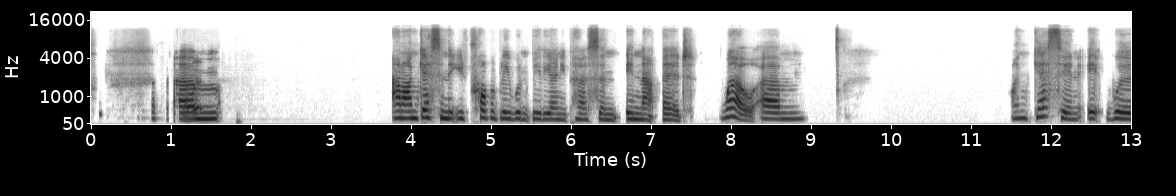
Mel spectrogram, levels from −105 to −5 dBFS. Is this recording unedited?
no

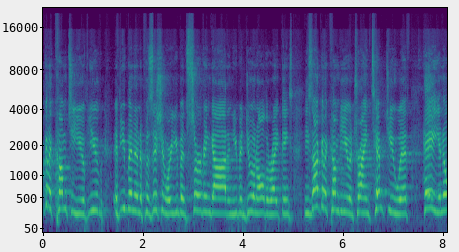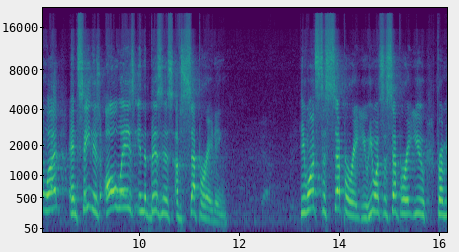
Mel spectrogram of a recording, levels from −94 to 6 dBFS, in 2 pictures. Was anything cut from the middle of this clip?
yes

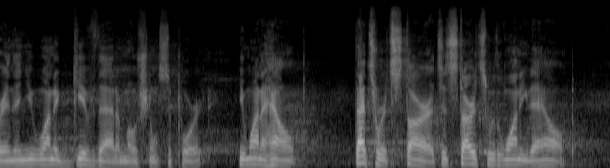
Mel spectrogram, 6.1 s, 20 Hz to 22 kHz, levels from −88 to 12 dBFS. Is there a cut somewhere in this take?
no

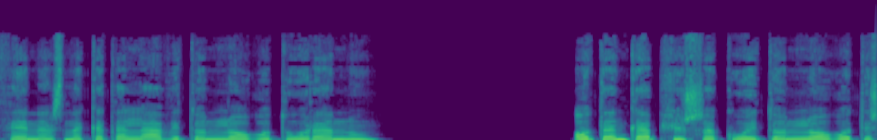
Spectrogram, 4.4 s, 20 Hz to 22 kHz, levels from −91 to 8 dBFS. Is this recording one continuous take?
yes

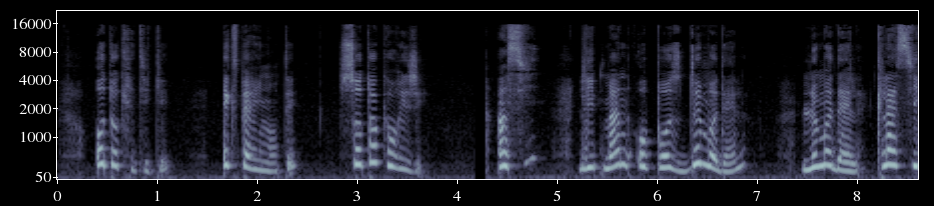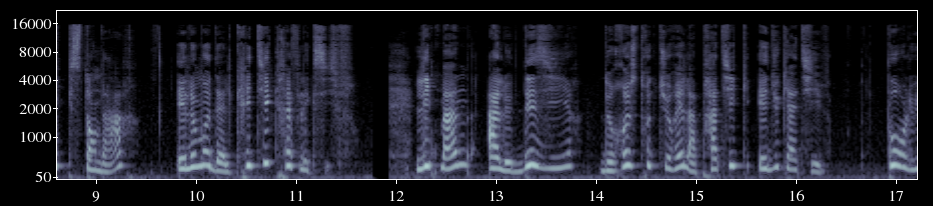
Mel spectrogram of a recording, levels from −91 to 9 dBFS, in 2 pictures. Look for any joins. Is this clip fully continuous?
yes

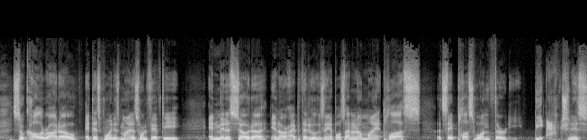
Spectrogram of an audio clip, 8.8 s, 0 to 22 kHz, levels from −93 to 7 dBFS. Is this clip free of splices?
no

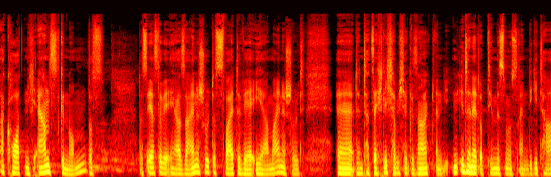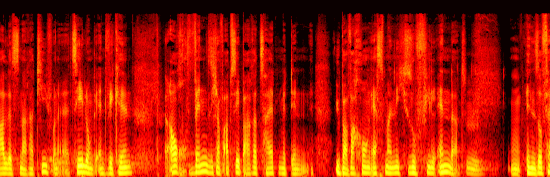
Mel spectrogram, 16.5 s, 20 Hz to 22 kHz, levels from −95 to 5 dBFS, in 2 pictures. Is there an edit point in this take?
yes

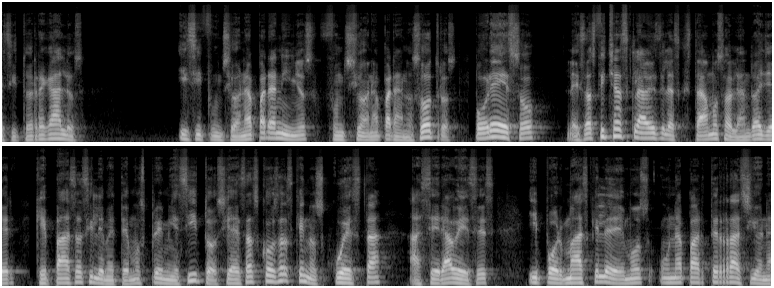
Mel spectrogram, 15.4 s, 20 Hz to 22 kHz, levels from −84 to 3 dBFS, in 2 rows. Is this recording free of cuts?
no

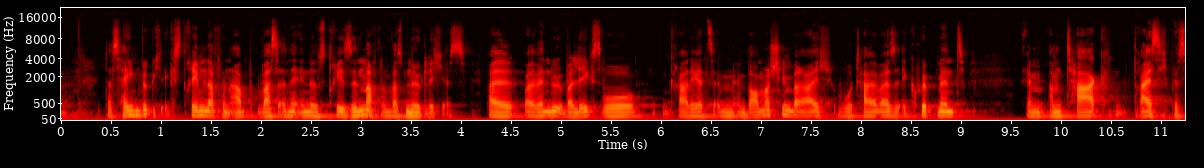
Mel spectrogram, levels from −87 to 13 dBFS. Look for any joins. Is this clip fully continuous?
no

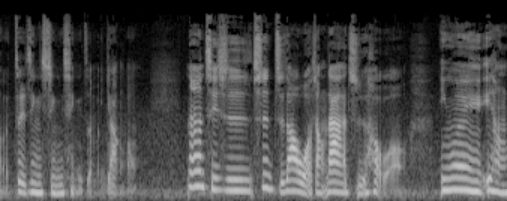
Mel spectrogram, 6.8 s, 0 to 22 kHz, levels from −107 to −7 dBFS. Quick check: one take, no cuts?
no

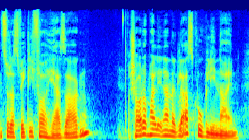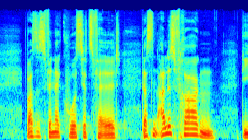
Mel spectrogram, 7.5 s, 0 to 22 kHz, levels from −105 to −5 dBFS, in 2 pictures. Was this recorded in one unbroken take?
no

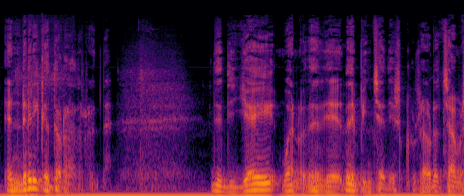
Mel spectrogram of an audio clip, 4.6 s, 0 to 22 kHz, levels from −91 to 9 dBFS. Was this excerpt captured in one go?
no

